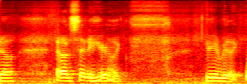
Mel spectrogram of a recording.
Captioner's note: inhales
